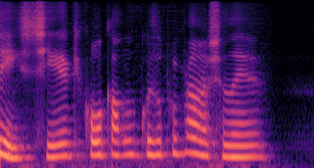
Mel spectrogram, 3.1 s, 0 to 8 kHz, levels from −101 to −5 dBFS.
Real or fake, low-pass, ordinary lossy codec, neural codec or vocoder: fake; none; none; codec, 16 kHz, about 1 kbps, DyCAST, with the encoder's durations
